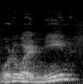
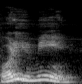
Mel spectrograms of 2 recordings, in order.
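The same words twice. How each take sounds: First: Said in the usual way. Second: "What do you mean?" lifted high; acted puzzled "What do you mean?"; puzzled question. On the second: Character questions, other echoes it.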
